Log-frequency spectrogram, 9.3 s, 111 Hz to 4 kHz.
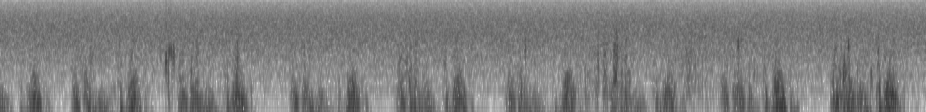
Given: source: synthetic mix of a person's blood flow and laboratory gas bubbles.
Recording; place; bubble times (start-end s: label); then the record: Doppler ultrasound of blood flow; precordium
1.62-1.77 s: bubbles
4.04-4.32 s: bubbles
6.26-6.33 s: bubbles
From the record:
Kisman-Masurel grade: 122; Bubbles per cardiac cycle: 1 to 2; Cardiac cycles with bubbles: 10 to 50%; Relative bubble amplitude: moderate (0.250 to 0.450); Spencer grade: 2 (many but less than half of the cardiac periods contain bubble signals, singularly or in groups); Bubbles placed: only in the low amplitude regions of the cardiac cycle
